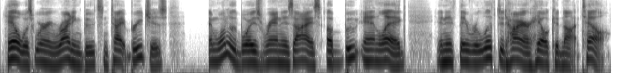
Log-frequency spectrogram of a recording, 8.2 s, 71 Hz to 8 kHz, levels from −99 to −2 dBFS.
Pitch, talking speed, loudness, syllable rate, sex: 150 Hz, 220 wpm, -17 LUFS, 5.3 syllables/s, male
